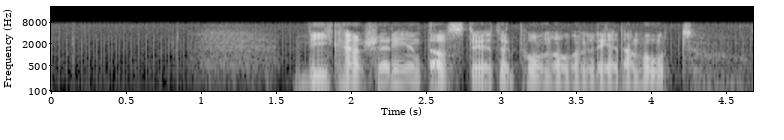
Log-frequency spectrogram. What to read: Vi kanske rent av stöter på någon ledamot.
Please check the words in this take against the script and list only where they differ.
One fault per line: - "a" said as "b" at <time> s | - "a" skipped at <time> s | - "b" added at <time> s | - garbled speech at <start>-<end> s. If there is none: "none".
none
